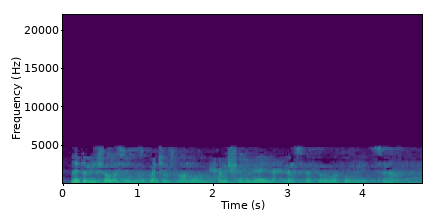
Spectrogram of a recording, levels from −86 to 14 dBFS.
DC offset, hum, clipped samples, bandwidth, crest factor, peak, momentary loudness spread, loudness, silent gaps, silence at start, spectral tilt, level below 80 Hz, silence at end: under 0.1%; none; under 0.1%; 5 kHz; 18 dB; -12 dBFS; 8 LU; -30 LUFS; none; 0.1 s; -9 dB/octave; -60 dBFS; 0 s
